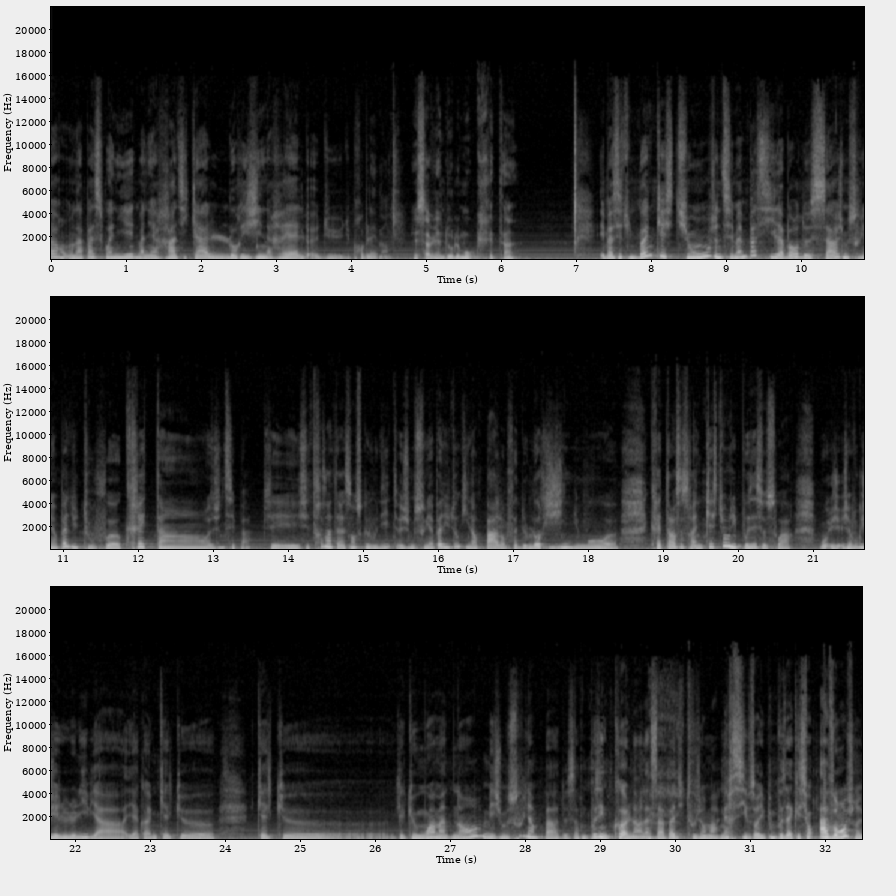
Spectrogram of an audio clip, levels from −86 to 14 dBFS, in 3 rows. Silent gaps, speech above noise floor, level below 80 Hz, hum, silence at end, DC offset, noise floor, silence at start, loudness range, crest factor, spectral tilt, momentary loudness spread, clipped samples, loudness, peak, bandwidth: none; 25 dB; -46 dBFS; none; 0 s; under 0.1%; -46 dBFS; 0 s; 6 LU; 22 dB; -6.5 dB/octave; 12 LU; under 0.1%; -22 LUFS; 0 dBFS; 15 kHz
